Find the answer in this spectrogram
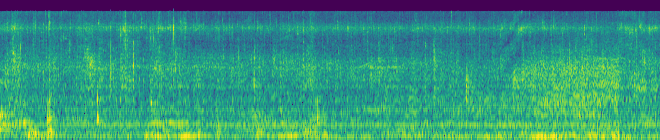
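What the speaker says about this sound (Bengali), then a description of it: "এইভাবে আদাটা এইভাবে তেলের সাথে মিক্সড করে একটু ভাজি ভাজি করে নিতে হবে" Ground ginger frying in oil, a faint, even sizzle with soft stirring scrapes running throughout at low volume.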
